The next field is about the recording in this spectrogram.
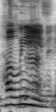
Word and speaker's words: Helene: I don't know how to spell it, but it's pronounced Helene. – Helene, yes.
